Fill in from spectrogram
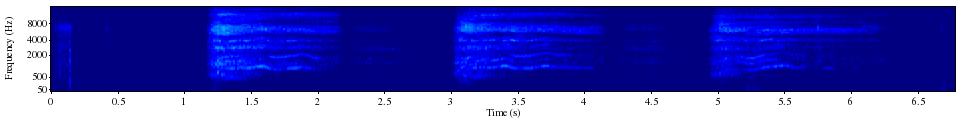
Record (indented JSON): {
  "exhalation_length": "6.8 s",
  "exhalation_amplitude": 521,
  "exhalation_signal_mean_std_ratio": 0.55,
  "survey_phase": "beta (2021-08-13 to 2022-03-07)",
  "age": "65+",
  "gender": "Male",
  "wearing_mask": "No",
  "symptom_cough_any": true,
  "symptom_runny_or_blocked_nose": true,
  "symptom_fatigue": true,
  "symptom_loss_of_taste": true,
  "symptom_onset": "2 days",
  "smoker_status": "Never smoked",
  "respiratory_condition_asthma": false,
  "respiratory_condition_other": false,
  "recruitment_source": "Test and Trace",
  "submission_delay": "1 day",
  "covid_test_result": "Positive",
  "covid_test_method": "RT-qPCR",
  "covid_ct_value": 17.3,
  "covid_ct_gene": "ORF1ab gene",
  "covid_ct_mean": 17.6,
  "covid_viral_load": "1700000 copies/ml",
  "covid_viral_load_category": "High viral load (>1M copies/ml)"
}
